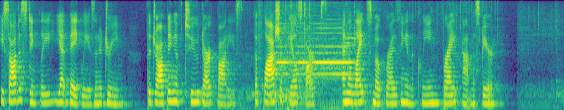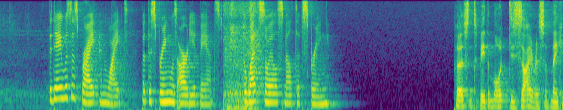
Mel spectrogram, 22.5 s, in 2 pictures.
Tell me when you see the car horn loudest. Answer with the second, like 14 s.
7 s.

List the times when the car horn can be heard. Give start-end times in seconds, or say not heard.
5.5-7.0, 15.7-16.5.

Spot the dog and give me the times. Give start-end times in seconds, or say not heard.
not heard.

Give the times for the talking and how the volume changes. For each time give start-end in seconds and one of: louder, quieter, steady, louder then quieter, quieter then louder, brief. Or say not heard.
0.0-10.0 steady
12.2-17.9 steady
20.4-22.5 brief.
